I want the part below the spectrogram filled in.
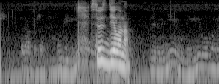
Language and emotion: Russian, positive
